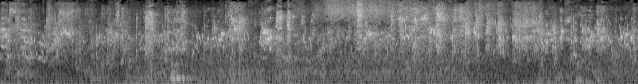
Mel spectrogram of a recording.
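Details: Budgerigars in courtship ahead of breeding give a scratchy, overlapping chatter of squawks and high squeaks, quieter at first and building into louder bursts after three seconds.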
